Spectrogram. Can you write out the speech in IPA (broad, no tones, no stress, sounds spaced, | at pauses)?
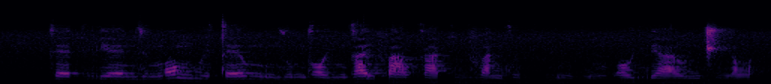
k ɛː k rʲ ɛː n z ʏ ŋ ɔ ŋ u ɪ̯ t ɛ ʊ̯ ŋ ʏ n z u n d ɔ ɪ̯ ŋ ɡ a ɪ̯ f aː lˠ k aː k i v a ŋ ɡ u ɪ̯ bʱ iː m b u m b ɔ ʊ̯ rʲ aː ʊ̯ n d͡ʒ i lˠ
